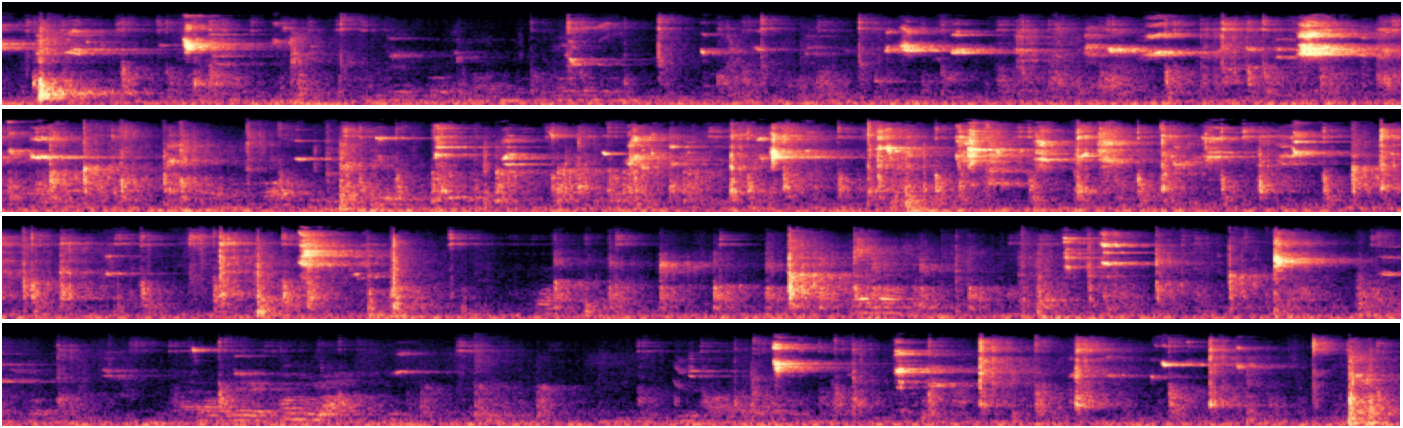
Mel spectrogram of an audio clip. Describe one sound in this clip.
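Sneakers squeak on the floor as players move.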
